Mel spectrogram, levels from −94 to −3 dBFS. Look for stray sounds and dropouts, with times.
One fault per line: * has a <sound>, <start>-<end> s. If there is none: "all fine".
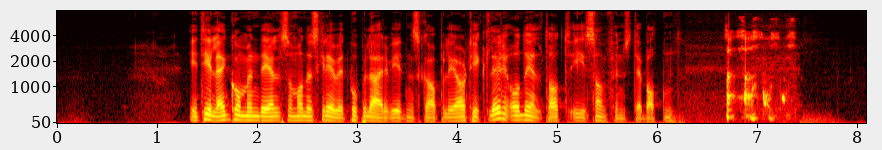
* has a laugh, 6.7-7.4 s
